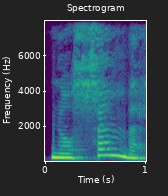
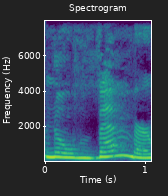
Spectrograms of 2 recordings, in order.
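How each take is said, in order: First: "November" with an F in place of the V; Somali F. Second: "November" with a voiced V; English V. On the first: Teacher showing kids the Somali month, "November" with an F. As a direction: say "November" as "Nofember". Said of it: "we say with the F". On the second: Teacher contrasting English with Somali, "November" with a V. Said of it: "Not November with the V". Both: Shown as a demonstration.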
